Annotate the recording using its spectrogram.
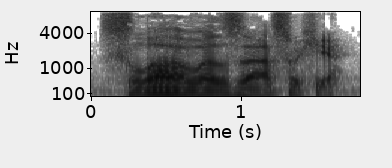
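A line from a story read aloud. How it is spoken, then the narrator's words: Pleased grumble. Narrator (Russian): обрадованно проворчал Затхлик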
